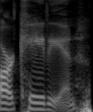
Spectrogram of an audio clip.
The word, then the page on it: arcadian: American English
